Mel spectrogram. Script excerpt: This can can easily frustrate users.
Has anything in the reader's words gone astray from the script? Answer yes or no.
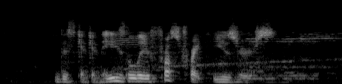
no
